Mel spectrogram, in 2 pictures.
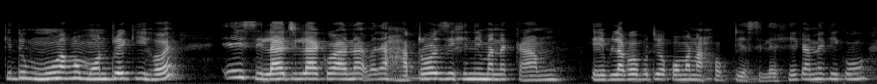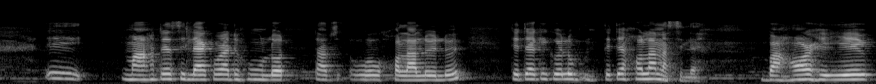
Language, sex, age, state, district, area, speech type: Assamese, female, 45-60, Assam, Majuli, rural, spontaneous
